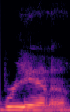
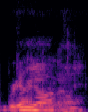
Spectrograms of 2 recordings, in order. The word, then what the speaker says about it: Briana: Did I say it wrong? Not Briana. Briana. That's it.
